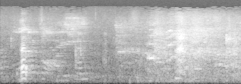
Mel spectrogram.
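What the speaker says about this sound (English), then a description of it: "This is my puppy, Chobi." A young puppy, about five and a half months old, whimpers and gives short yips indoors, close and fairly soft, with a person talking over it.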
